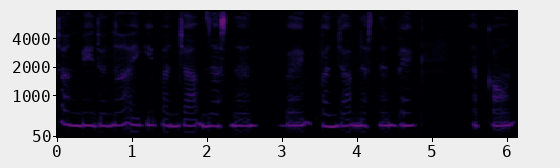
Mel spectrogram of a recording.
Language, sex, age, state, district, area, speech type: Manipuri, female, 30-45, Manipur, Kangpokpi, urban, read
